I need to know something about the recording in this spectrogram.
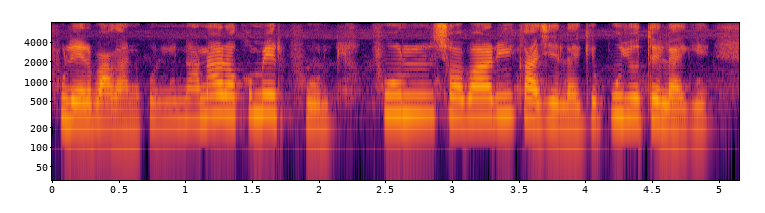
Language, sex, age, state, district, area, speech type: Bengali, female, 30-45, West Bengal, Paschim Medinipur, urban, spontaneous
